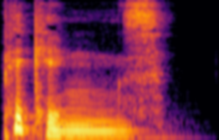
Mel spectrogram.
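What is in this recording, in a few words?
"pickings", British English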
